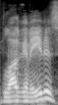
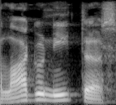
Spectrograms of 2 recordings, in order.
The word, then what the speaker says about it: Lagunitas: here we go uh lagunitas right on the label it tells you how to pronounce it with emphasis on the knee but i got hop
